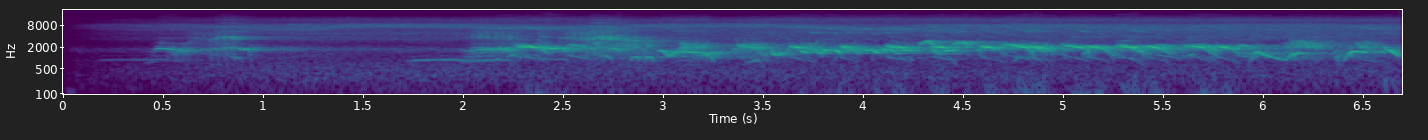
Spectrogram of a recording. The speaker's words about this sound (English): A lot of people hear about this, they want to know, did the bird imitate you? Did he copy you?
